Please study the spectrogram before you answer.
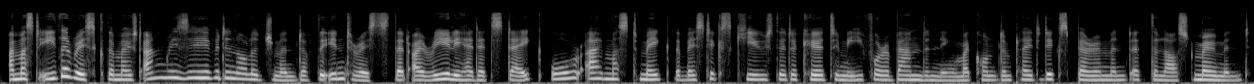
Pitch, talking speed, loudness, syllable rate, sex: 225 Hz, 175 wpm, -19 LUFS, 5.1 syllables/s, female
